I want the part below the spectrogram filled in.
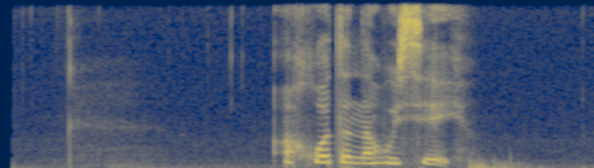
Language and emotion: Russian, neutral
